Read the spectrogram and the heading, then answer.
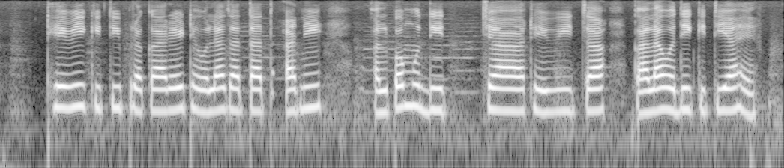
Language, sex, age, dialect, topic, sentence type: Marathi, female, 18-24, Northern Konkan, banking, question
